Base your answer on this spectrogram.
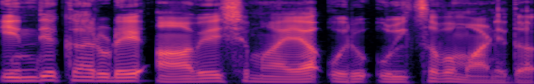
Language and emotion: Malayalam, neutral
